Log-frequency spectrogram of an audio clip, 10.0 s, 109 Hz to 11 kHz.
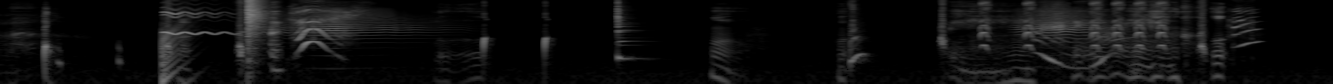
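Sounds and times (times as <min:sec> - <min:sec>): cartoon character vocal sounds: 0:07.1 - 0:09.5.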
